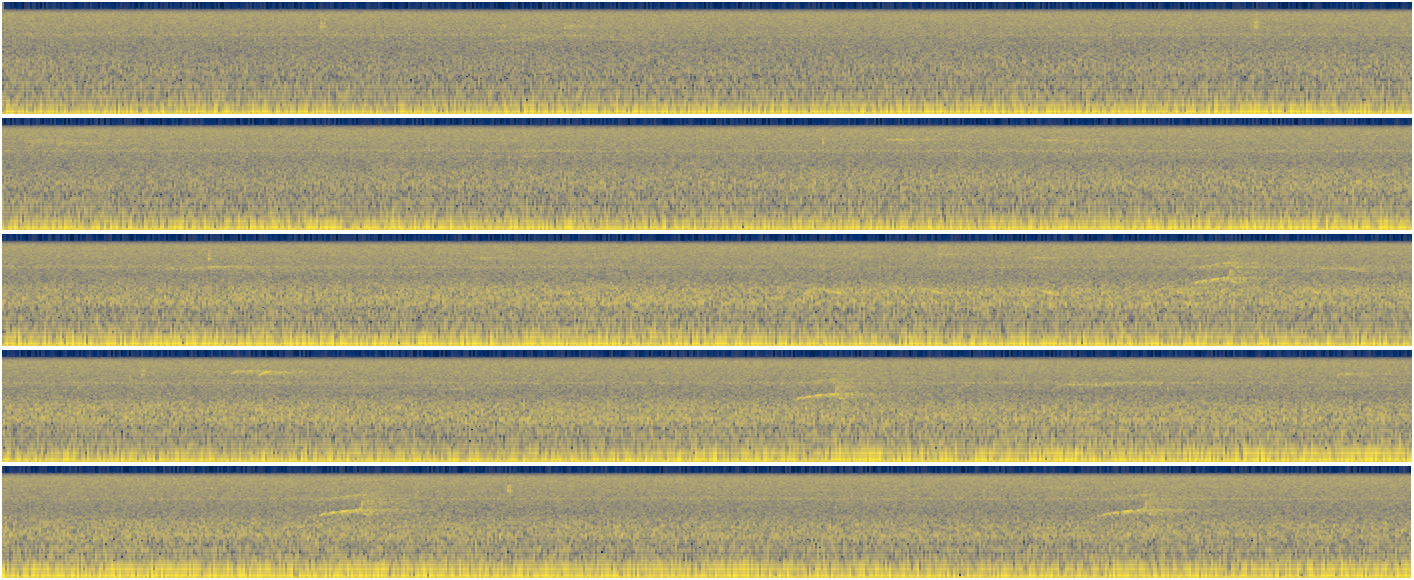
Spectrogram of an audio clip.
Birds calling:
Great Crested Flycatcher (Myiarchus crinitus)

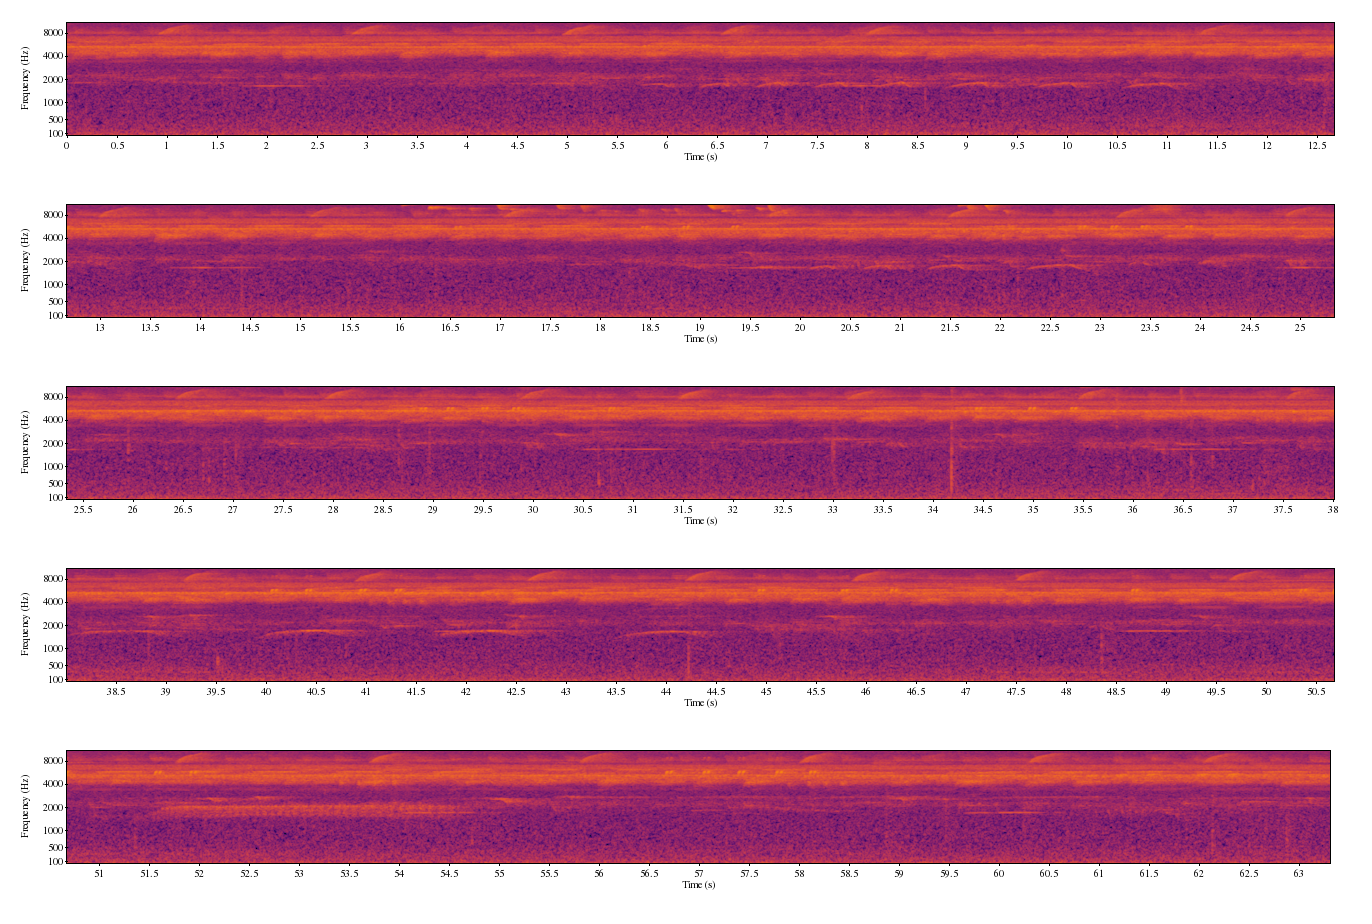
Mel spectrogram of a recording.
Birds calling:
Cinnamon-throated Woodcreeper (Dendrexetastes rufigula), Plain-winged Antshrike (Thamnophilus schistaceus), Cinereous Tinamou (Crypturellus cinereus), Black-faced Antthrush (Formicarius analis), Amazonian Barred-Woodcreeper (Dendrocolaptes certhia), Long-billed Woodcreeper (Nasica longirostris), unidentified bird

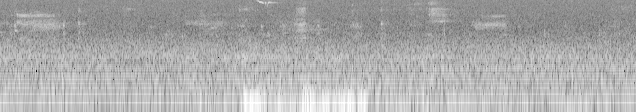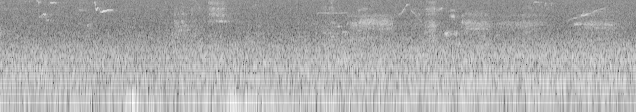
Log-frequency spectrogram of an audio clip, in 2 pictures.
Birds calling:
unidentified bird, Brown-headed Cowbird (Molothrus ater), Common Grackle (Quiscalus quiscula), Red-winged Blackbird (Agelaius phoeniceus)

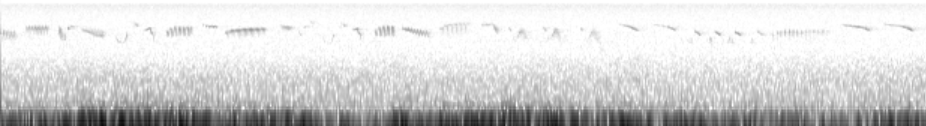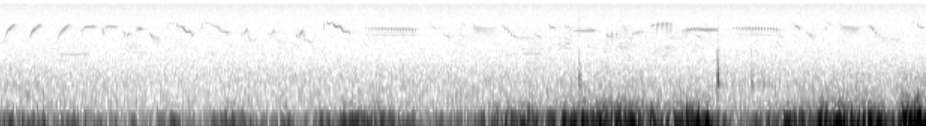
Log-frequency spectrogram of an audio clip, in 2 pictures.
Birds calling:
Eurasian Skylark (Alauda arvensis)

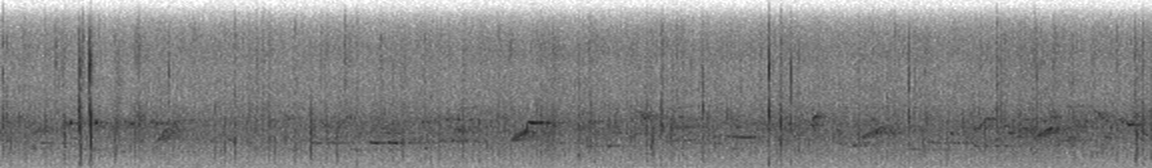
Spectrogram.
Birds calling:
Apapane (Himatione sanguinea), Iiwi (Drepanis coccinea)

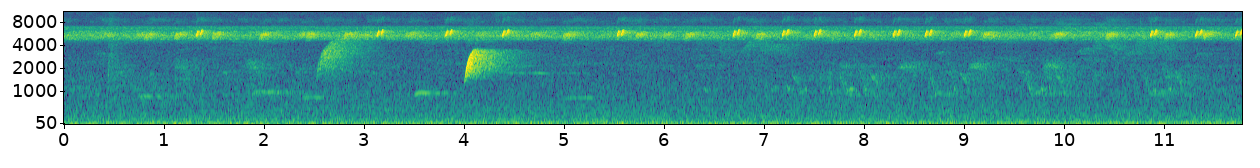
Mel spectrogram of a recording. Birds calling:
Thrush-like Wren (Campylorhynchus turdinus), Dusky-capped Greenlet (Pachysylvia hypoxantha), Gray Antbird (Cercomacra cinerascens), Screaming Piha (Lipaugus vociferans)

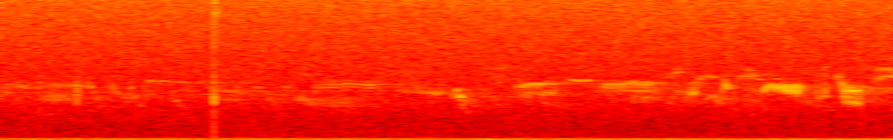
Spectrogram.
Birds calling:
Hawaii Amakihi (Chlorodrepanis virens), Eurasian Skylark (Alauda arvensis)

